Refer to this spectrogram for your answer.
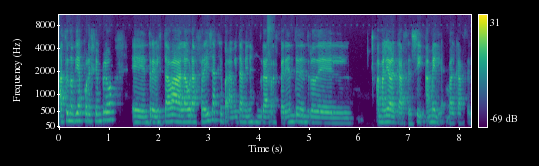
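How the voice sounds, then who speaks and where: The speaker has a normal speaking voice, talking at a moderate pace with ordinary pitch variation. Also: woman, fairly low pitch for a woman. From Seville, Andalusia, Spain. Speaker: writer and feminist coach. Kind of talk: online panel interview.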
